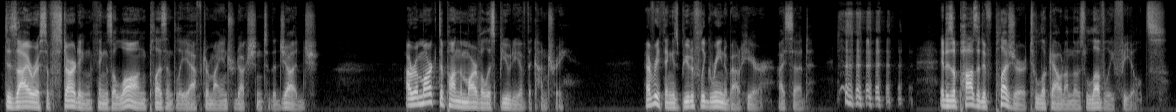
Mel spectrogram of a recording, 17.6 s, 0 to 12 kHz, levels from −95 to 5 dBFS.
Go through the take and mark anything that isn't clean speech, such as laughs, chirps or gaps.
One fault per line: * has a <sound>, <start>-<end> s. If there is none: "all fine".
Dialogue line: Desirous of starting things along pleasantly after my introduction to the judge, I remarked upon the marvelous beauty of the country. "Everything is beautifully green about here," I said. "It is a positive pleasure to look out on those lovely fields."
* has a laugh, 12.6-13.7 s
